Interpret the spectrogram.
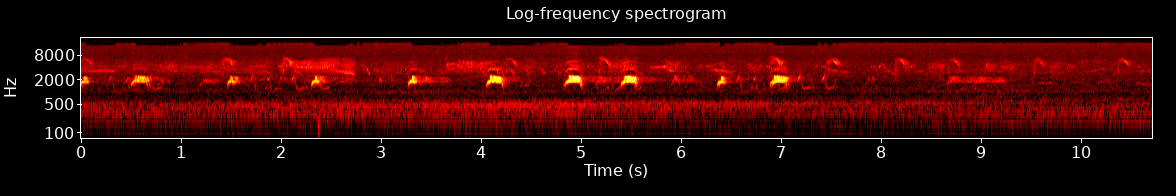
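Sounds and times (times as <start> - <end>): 
European bee-eater calling: 0.0 - 10.7.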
